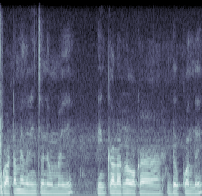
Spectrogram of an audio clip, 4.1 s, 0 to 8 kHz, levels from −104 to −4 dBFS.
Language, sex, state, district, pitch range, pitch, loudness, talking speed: Telugu, male, Andhra Pradesh, Manyam, 125-135 Hz, 130 Hz, -18 LUFS, 150 wpm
